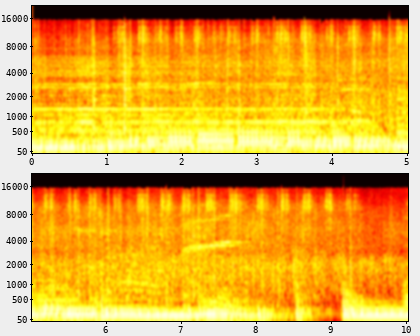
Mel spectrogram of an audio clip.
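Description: Live samba band with bass guitar and guitars playing a stepping run of low notes as the song winds down, with a bending note about seven and a half seconds in. The music drops away briefly and comes back with one loud held chord near the end.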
